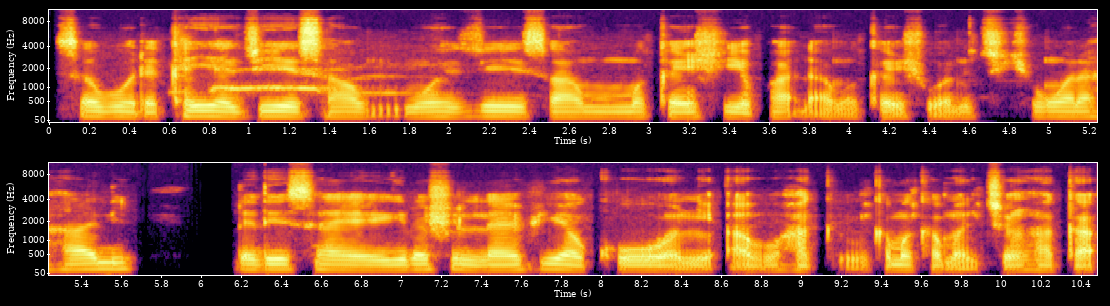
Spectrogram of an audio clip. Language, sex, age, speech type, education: Hausa, male, 46-60, spontaneous, tertiary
